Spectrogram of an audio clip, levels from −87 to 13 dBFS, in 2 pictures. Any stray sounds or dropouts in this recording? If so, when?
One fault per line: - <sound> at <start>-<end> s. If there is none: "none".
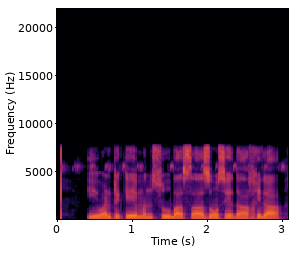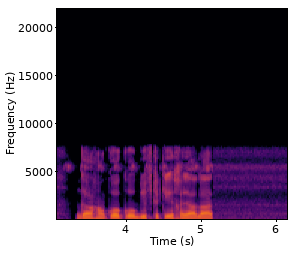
none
